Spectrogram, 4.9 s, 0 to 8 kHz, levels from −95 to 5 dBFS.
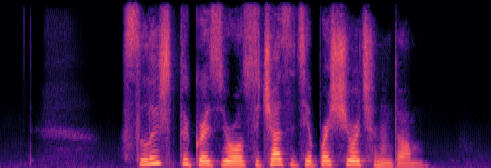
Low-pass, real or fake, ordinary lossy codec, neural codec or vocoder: none; fake; none; codec, 16 kHz, 1 kbps, X-Codec, WavLM features, trained on Multilingual LibriSpeech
